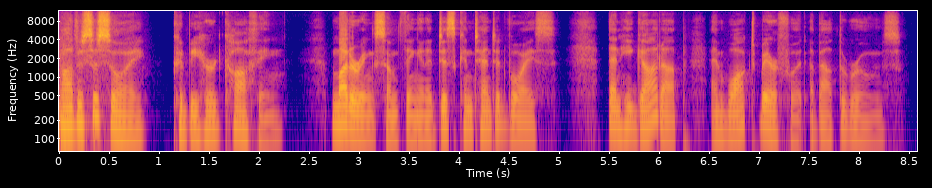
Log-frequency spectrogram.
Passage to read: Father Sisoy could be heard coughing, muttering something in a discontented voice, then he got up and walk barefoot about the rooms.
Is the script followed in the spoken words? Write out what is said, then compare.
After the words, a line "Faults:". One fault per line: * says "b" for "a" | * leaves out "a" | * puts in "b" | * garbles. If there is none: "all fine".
Father Sisoy could be heard coughing, muttering something in a discontented voice, then he got up and walked barefoot about the rooms.
Faults:
* says "walked" for "walk"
